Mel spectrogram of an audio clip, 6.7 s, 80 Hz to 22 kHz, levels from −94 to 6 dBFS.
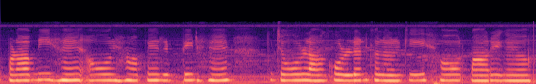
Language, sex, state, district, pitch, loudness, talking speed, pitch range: Hindi, female, Maharashtra, Mumbai Suburban, 270 Hz, -14 LUFS, 105 wpm, 260-275 Hz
